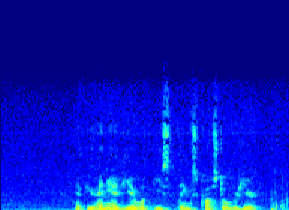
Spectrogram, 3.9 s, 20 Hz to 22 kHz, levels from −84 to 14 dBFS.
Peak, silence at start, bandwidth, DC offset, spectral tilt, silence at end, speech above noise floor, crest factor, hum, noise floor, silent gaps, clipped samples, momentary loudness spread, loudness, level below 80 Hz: -10 dBFS; 1 s; 13.5 kHz; under 0.1%; -7 dB/octave; 0 s; 27 dB; 20 dB; none; -54 dBFS; none; under 0.1%; 9 LU; -28 LUFS; -52 dBFS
